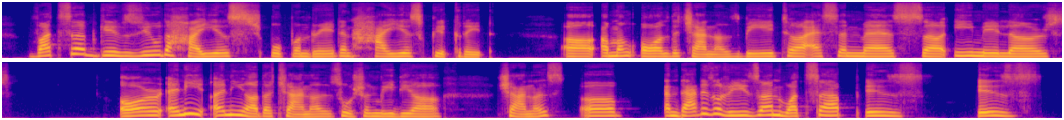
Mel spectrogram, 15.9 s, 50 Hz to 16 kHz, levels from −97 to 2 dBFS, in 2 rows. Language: English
